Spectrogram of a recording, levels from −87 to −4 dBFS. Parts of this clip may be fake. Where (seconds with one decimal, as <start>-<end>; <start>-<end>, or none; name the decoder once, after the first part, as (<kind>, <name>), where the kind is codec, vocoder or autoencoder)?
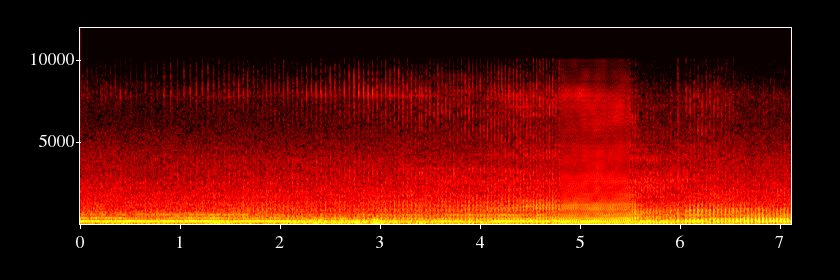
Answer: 4.8-5.5 (vocoder, Vocos)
